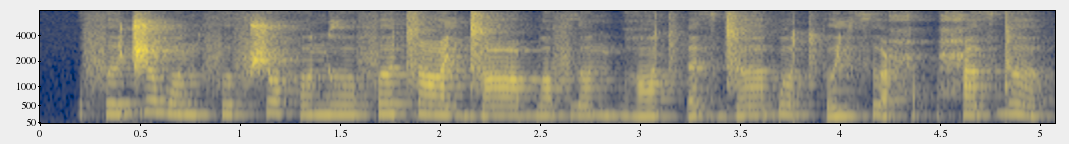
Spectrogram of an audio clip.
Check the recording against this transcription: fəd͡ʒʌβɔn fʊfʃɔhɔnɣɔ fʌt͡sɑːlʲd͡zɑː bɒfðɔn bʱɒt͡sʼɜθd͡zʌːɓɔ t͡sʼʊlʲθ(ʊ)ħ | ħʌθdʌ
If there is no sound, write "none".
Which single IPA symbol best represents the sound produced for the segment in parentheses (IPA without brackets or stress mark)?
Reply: ʊ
